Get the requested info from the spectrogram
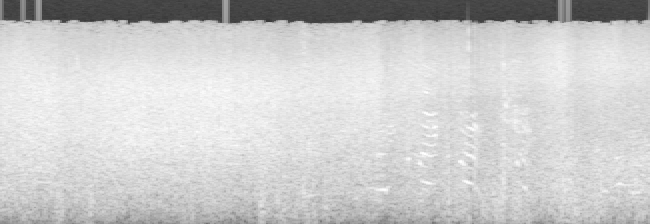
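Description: Rough sea breaking and churning against a concrete groyne, with strong wind buffeting the microphone; a steady, loud rush of surf and wind.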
